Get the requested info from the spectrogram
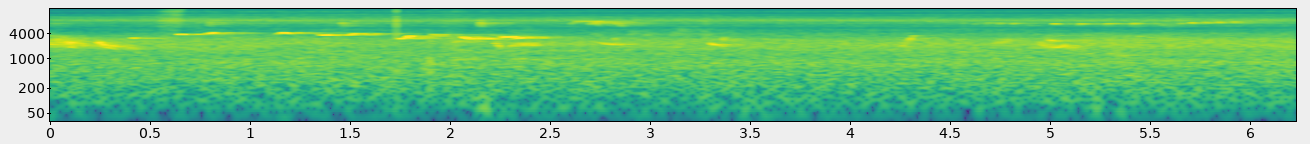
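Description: Steady outdoor background hiss with a few short, high bird chirps scattered through it, mostly in the first half.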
